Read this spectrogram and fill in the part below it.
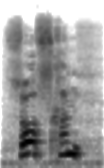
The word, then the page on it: sosxan: Xyzyl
